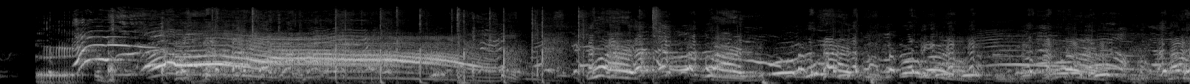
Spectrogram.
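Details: One long, loud, throaty burp let out in another person's face, lasting several seconds, followed by excited talking and laughter; someone says they almost threw up; belching.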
